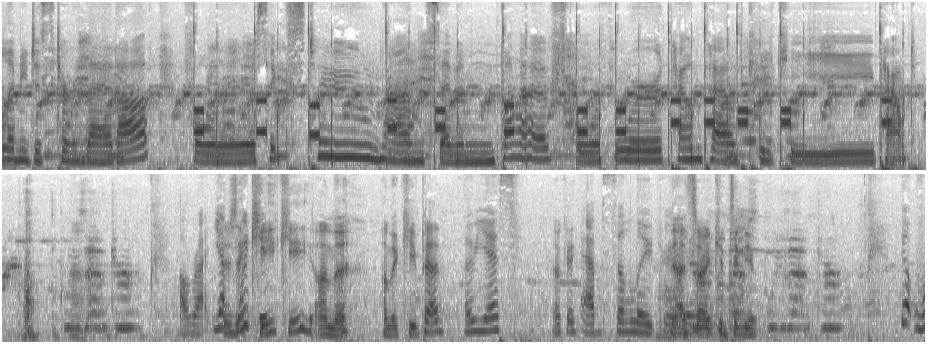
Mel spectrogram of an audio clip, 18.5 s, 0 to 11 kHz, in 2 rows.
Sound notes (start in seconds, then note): 1.8 buttons beeping; 6.0 alarm stops, electronic voice says ‘please enter’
